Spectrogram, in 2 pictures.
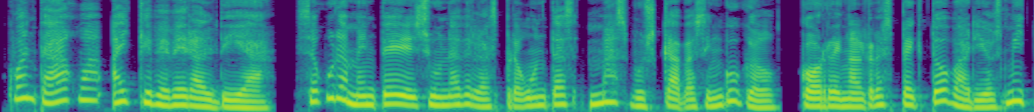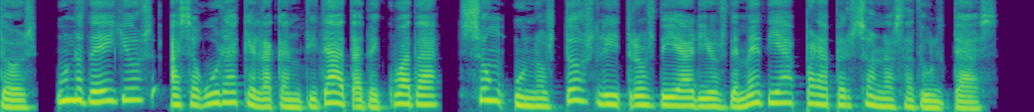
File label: spanish corporate videos; comédienne professionnelle de doublage espagnole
